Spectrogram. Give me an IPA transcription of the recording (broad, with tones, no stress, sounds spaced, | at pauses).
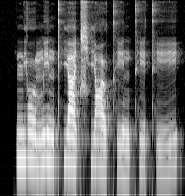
n̪ j o˥˧ ʊ̯ m i˥˧ n t̪ʰ j ä˥˧ t͡ɕʰ j ɑ˥˩ ʊ̯ t̪ʰ i˨˩ n t̪ʰ i˥˩ t̪ʰ i˧˥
